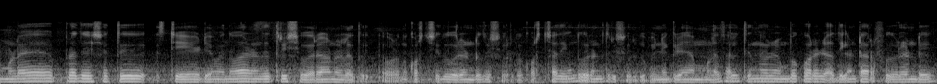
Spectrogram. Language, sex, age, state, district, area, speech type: Malayalam, male, 18-30, Kerala, Thrissur, rural, spontaneous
